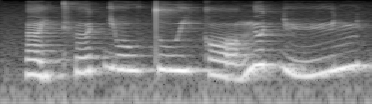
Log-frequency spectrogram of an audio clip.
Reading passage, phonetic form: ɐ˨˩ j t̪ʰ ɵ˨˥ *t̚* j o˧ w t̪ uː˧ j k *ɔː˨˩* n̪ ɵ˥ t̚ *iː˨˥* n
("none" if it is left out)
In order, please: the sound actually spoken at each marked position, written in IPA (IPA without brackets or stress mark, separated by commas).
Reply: t̚, ɔː˨˩, yː˨˥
